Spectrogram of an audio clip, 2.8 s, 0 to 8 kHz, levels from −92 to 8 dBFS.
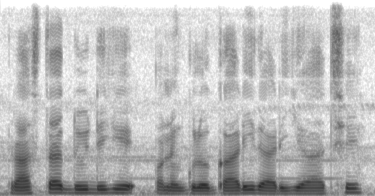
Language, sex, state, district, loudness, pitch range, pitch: Bengali, male, West Bengal, Cooch Behar, -17 LUFS, 120-145 Hz, 130 Hz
